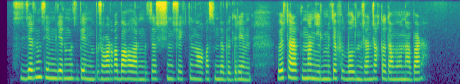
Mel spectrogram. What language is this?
Kazakh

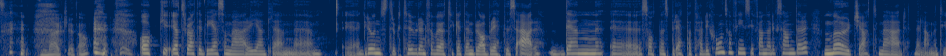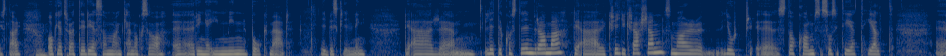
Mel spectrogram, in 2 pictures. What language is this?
Swedish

